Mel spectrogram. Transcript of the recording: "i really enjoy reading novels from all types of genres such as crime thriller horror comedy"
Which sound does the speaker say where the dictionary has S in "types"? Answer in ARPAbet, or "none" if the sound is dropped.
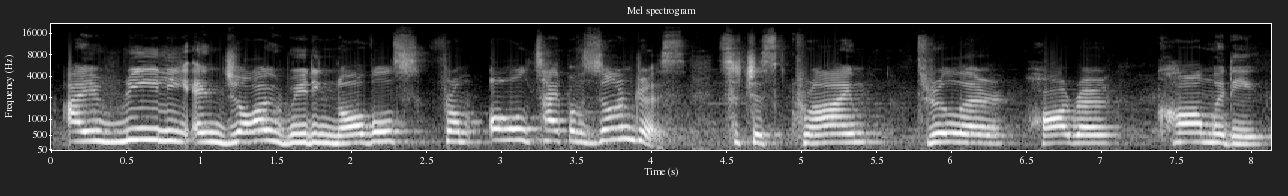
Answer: none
